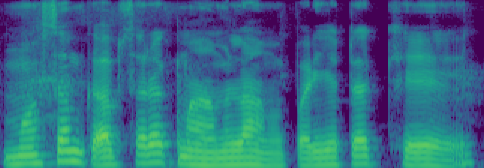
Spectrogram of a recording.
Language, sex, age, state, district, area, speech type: Maithili, other, 18-30, Bihar, Saharsa, rural, spontaneous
